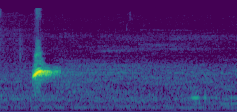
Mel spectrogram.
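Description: A person whistling: one short note sliding upward about half a second in, then quiet.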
